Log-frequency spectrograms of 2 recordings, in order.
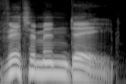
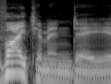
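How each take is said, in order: First: It is said with a British pronunciation. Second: It is said with a non-British pronunciation.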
